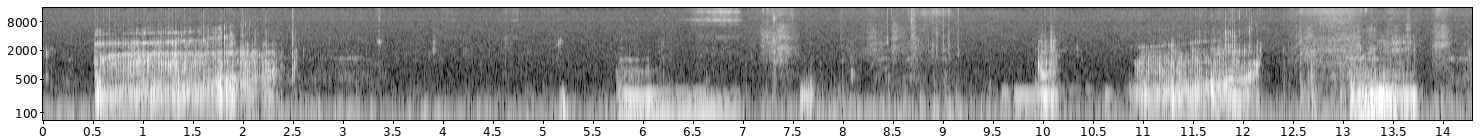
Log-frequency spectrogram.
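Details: Stomach growling: several low gurgling, rumbling bursts with quiet gaps between them, from gas and fluid moving through the gut.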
